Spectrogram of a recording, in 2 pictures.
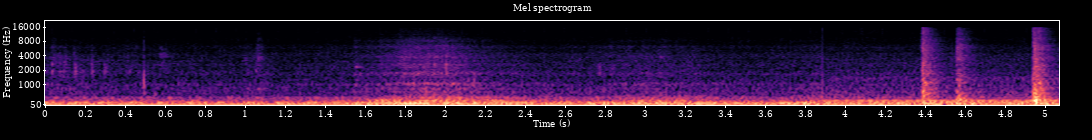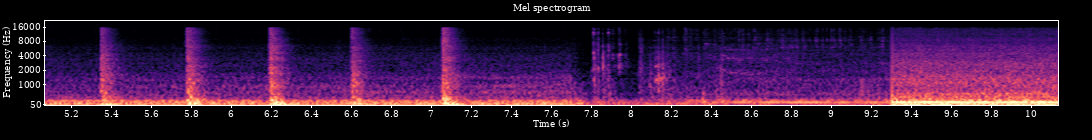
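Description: SUV engine running with a steady low rumble as the vehicle pulls in and sits in the driveway. Through the middle come a string of sharp clicks. Near the end a louder steady hum cuts in suddenly.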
